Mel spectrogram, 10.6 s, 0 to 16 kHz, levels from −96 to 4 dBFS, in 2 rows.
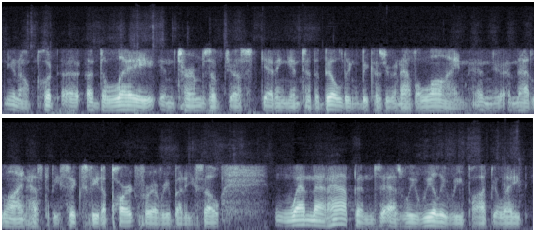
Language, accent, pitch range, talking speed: English, American, 85-100 Hz, 230 wpm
